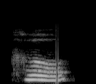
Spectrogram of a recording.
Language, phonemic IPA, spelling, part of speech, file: Marathi, /kʰə/, ख, character, LL-Q1571 (mar)-ख.wav
- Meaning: The second consonant in Marathi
